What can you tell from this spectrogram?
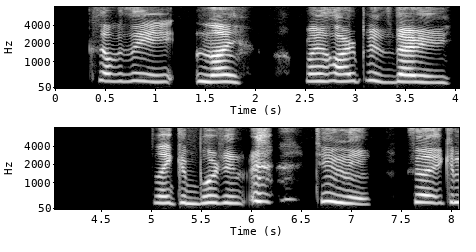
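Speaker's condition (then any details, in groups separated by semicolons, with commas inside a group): Cerebral palsy; from birth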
